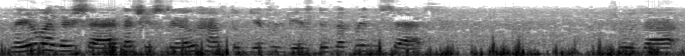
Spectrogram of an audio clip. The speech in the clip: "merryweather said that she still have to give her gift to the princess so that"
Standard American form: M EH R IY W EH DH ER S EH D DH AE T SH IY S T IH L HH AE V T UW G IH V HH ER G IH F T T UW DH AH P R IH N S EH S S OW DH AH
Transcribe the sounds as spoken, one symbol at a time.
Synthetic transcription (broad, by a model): M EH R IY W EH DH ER S EH D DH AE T SH IY S T IH L HH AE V T UW G IH V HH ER G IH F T T UW DH AH P R IH N S EH S TH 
